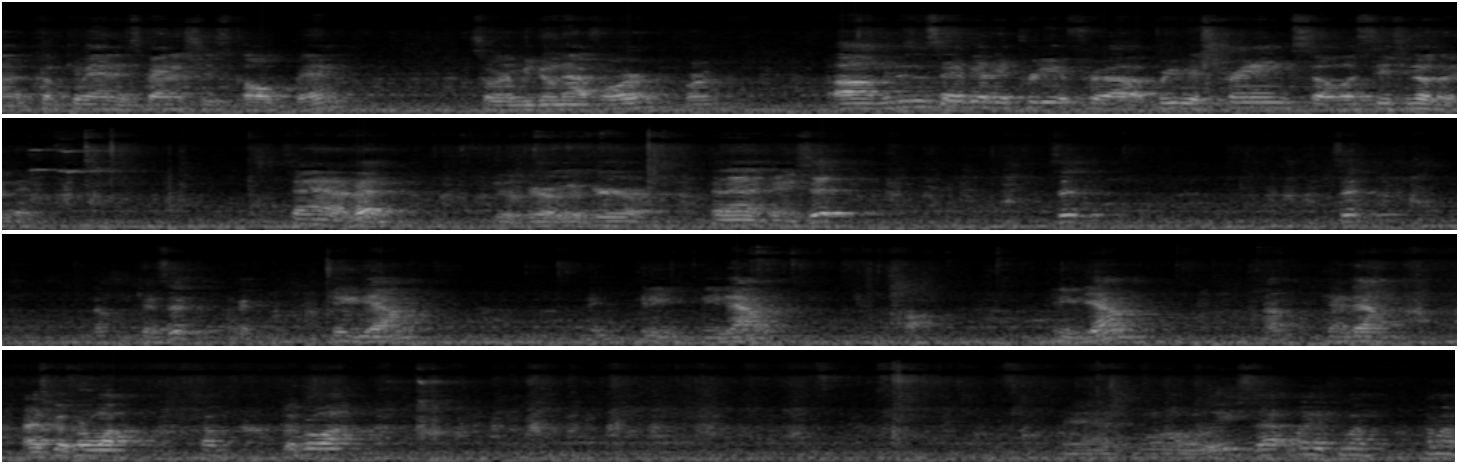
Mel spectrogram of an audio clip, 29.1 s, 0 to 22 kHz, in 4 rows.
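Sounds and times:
dog panting: 0.0s - 29.0s.

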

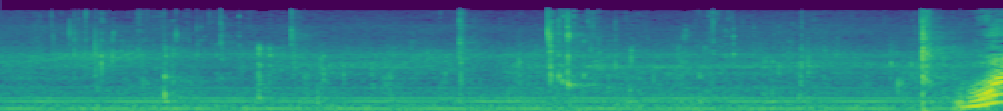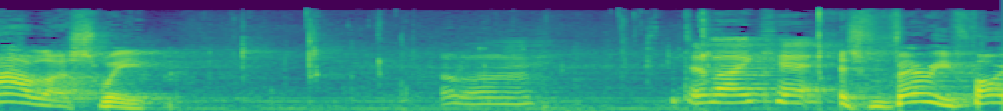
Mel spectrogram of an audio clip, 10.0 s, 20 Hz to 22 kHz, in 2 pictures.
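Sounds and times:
steady low hum: 0.0s - 10.0s
wet chewing clicks: 0.3s - 4.8s, 6.1s - 7.2s, 8.1s - 9.2s.

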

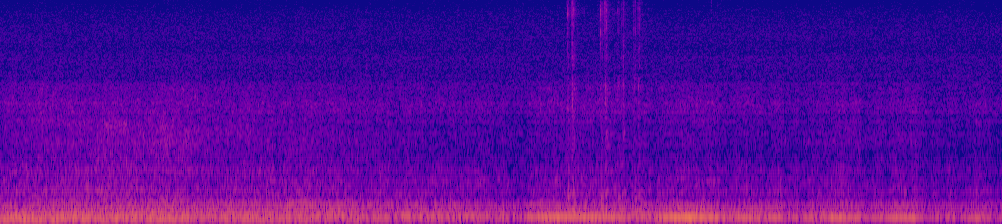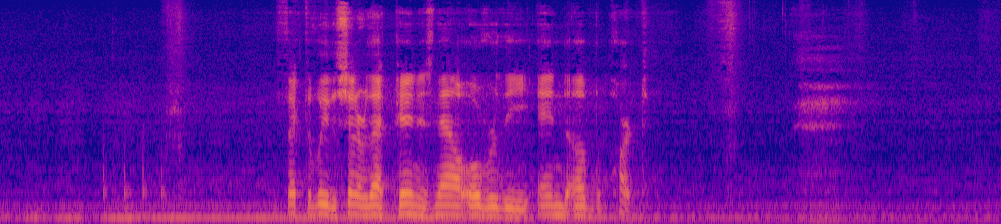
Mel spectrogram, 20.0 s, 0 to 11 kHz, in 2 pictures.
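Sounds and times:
uneven mechanical rumble: 0.0s - 20.0s.

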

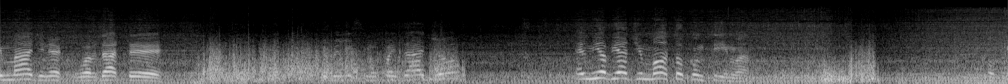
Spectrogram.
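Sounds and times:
motorcycle engine running: 0.0s - 10.0s
wind noise on microphone: 1.8s - 4.8s, 8.0s - 9.0s.

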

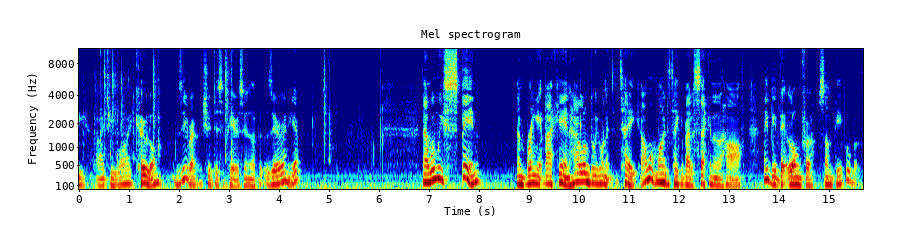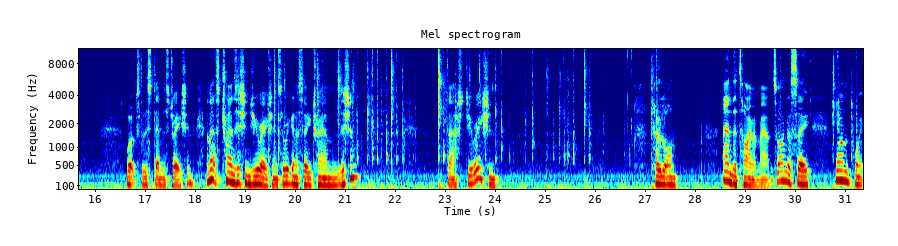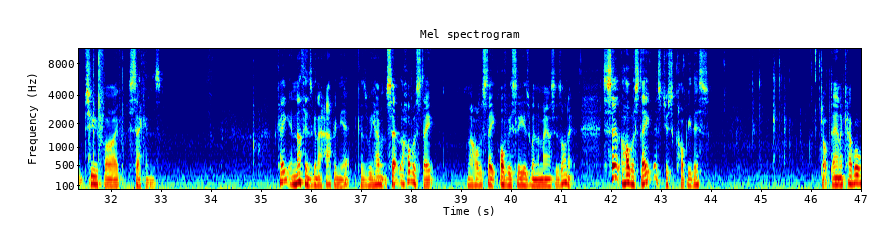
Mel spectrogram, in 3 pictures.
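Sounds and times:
faint low hum: 0.0s - 47.0s
computer keyboard typing: 0.3s - 1.7s, 2.9s - 3.2s, 4.7s - 5.1s, 19.5s - 22.2s, 22.8s - 26.0s, 30.7s - 32.8s, 44.8s - 46.2s
keyboard keys clicking: 22.9s - 26.0s.

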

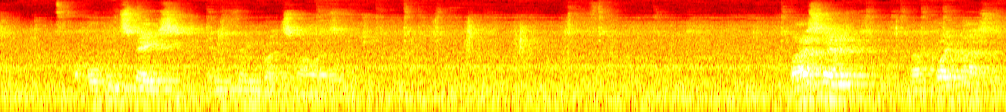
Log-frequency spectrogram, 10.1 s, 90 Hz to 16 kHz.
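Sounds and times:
room noise hiss and rumble: 0.0s - 10.0s.

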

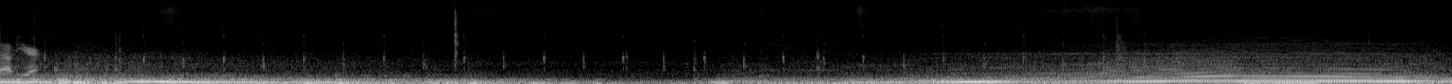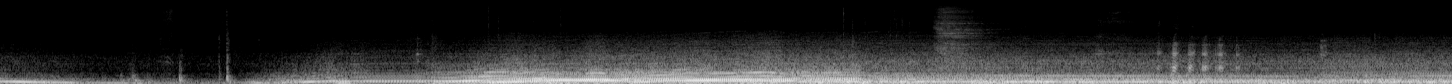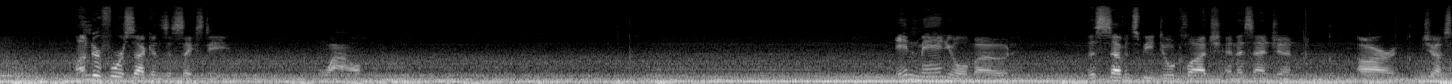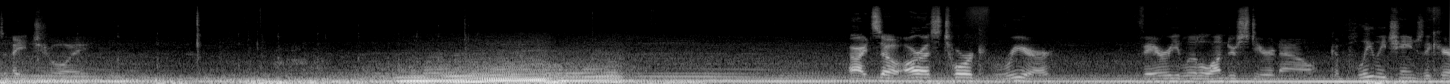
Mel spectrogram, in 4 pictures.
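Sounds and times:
car engine revving: 0.0s - 15.5s, 17.0s - 58.0s
full-throttle acceleration with upshifts: 0.0s - 58.0s.

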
